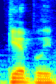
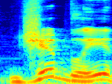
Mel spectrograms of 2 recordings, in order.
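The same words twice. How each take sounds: First: The word is said the Italian way. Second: The word is said the Japanese way. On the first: "I guess the Italian pronunciation would be Ghibli" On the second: "it is pronounced Ghibli. That is what the katakana spells"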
